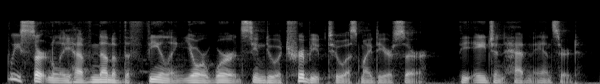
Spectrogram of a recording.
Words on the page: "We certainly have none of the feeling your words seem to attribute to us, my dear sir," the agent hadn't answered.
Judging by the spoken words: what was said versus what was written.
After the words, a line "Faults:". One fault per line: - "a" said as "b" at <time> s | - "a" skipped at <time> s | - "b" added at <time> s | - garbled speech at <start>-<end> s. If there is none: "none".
"We certainly have none of the feeling your words seem to attribute to us, my dear sir," the agent hadn't answered.
Faults:
none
